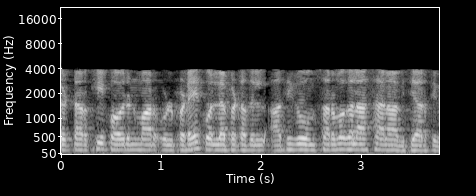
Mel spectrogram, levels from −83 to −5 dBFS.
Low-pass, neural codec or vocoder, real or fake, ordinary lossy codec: 7.2 kHz; none; real; AAC, 16 kbps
